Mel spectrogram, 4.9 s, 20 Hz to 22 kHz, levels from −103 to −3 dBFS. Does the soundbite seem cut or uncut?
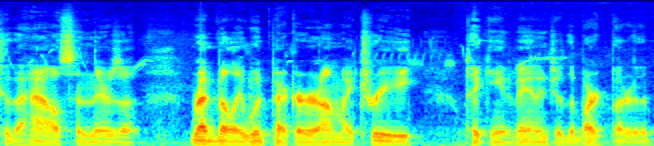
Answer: cut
